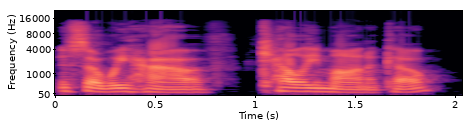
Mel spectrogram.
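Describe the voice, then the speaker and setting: A man's voice: on the low side, normal speed, fairly bright tone. A man co-hosting a podcast, joking in a mock-formal, self-mocking way and laughing often. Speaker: podcast co-host. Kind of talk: casual comedic chat.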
